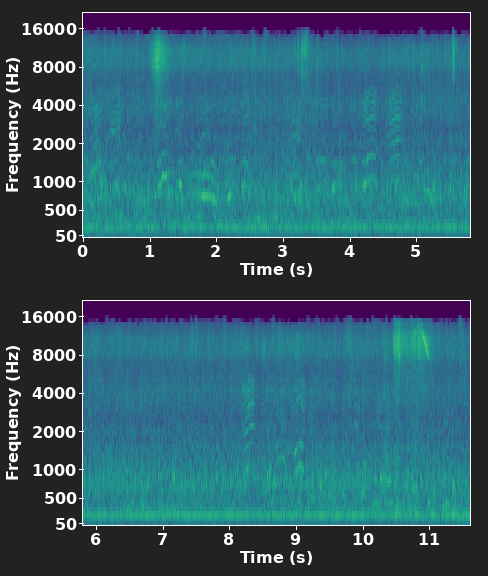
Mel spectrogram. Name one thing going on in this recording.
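A crowd of men and women shouts and clamours close by.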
